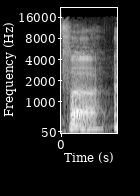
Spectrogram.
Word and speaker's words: pho: I like the way you say it, pho. – So I think that's the correct pronunciation.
